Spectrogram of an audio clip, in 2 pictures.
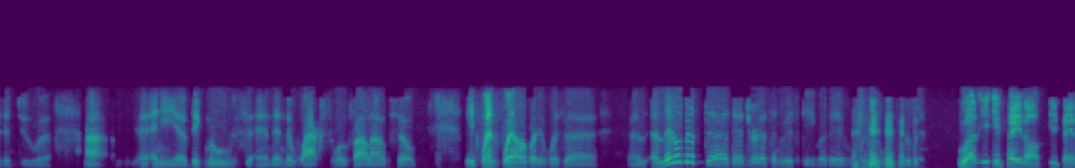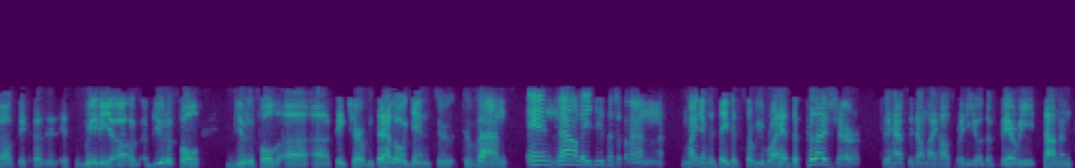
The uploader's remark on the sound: On the phone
